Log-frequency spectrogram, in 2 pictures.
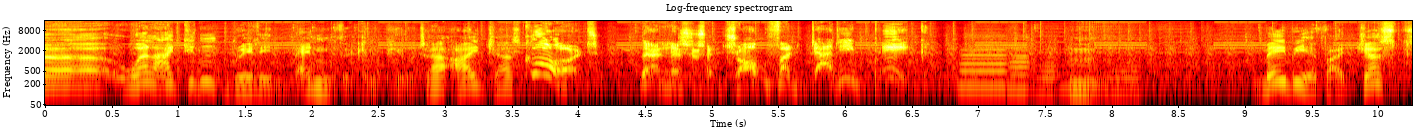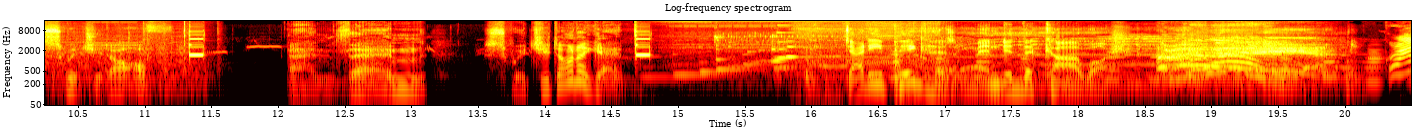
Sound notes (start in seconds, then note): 11.6 beeps; 14.6 beeps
